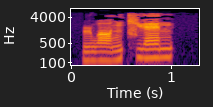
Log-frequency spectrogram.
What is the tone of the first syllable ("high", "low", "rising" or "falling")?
rising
